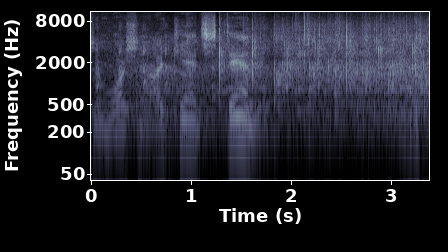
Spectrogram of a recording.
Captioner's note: applause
